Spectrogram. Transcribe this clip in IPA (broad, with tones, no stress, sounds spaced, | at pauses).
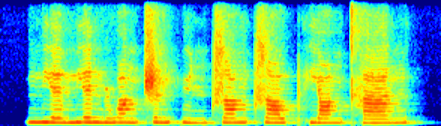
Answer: m j ɛ˨˩ m j ɛ˥˧ n ɻ w ɑ˥˩ ŋ ʈ͡ʂ ə˥ n p y˨˩ n t͡s ɑ˥ ŋ t͡s ɑ˥ ʊ̯ pʰ j ɑ˥ ŋ kʰ a˧˥ n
